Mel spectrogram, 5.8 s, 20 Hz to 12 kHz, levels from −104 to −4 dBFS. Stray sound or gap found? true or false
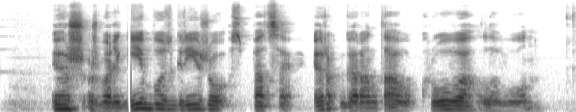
true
